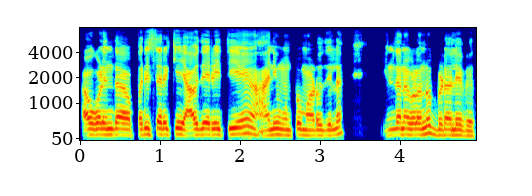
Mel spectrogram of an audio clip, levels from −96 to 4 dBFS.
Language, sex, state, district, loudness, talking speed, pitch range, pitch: Kannada, male, Karnataka, Bijapur, -13 LUFS, 110 wpm, 145-160 Hz, 155 Hz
